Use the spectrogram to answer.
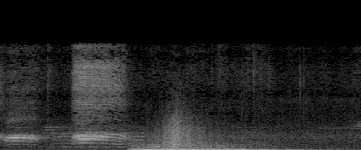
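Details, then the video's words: Crow giving one harsh, hoarse caw lasting about half a second, heard around the house; a brief musical tone just before it, over a low rumbling background. "இது காகத்தோட சத்தம்னு நமக்கு நல்லாவே தெரியும்."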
